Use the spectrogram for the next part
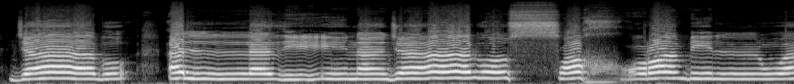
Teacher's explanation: صاد موٹا ہے, یہ خیال رکھنا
